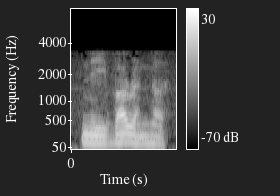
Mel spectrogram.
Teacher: in the middle of the word and the word for hindrance the first n is the dental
